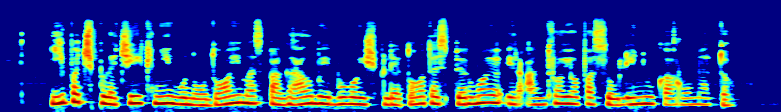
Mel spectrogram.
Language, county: Lithuanian, Klaipėda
